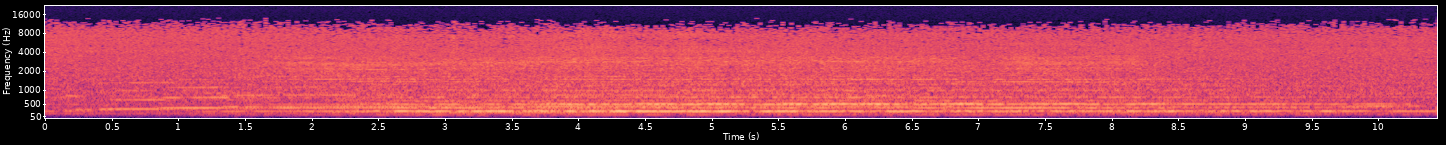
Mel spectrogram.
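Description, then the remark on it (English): A steady, low-pitched human hum held for about ten seconds during a yoga session, one round of Bhramari (humming bee breath) done lying down: a continuous nasal drone imitating a bee's buzz, with one sustained breath of even loudness and no talking. “One round of Brahmari, sound of the humming bee.”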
